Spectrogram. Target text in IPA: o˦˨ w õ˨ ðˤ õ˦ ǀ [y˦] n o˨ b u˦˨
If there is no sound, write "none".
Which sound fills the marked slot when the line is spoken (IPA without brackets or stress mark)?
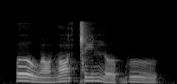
y˦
